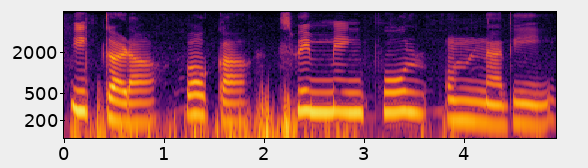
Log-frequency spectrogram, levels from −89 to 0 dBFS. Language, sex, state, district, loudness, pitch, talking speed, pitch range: Telugu, female, Andhra Pradesh, Annamaya, -17 LUFS, 240 Hz, 60 wpm, 185-265 Hz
